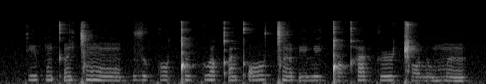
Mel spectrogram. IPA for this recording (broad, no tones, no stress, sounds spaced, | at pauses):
k e p ə̃ kʼ ə̃ ǀ õ | z ʊ k ɔ ǃ ə k ʊ qʼ ə̃ kʼ ɔ ǀ ə̃ ʔ e l e ǃ ɔ qʰ ə k ə˞ ǁ ɔ l ʊ m ə̃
